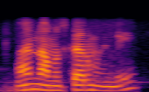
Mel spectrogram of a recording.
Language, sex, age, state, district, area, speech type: Telugu, male, 18-30, Andhra Pradesh, Eluru, rural, conversation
